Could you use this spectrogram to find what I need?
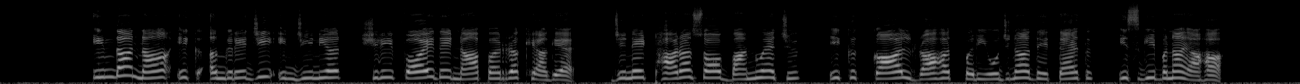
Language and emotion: Dogri, neutral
